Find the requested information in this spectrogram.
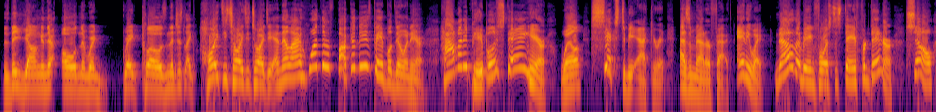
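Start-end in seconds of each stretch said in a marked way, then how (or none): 4.6-8.2 high-pitched mock indignation; incredulous guests. Retelling guests finding strangers in the house, mock indignant. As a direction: exclaim in high disbelief, playing it up. Retold shocked guests' outburst.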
